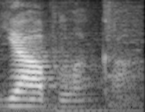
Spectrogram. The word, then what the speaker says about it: яблоко: видим яблоко высшим яблоко безударное я также как и безударная и произносится и слове месяц на месте буквы я мы говорим и и слышим звук и так как второй слой безударный месяц а в слове яблоко мы отчетливо узнаем звук я потому что ударение падает на первый слог правило номер три ударная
